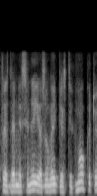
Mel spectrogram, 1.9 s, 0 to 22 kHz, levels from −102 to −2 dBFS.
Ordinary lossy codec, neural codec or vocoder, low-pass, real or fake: AAC, 64 kbps; codec, 16 kHz, 2 kbps, FreqCodec, smaller model; 7.2 kHz; fake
